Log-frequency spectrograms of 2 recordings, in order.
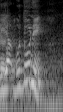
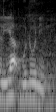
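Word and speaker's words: لِيَعْبُدُونِ: jinna wal insa illa liya'buduni. Jadi kalau yang bagus bacanya itu di situ ada nun yang menunjukkan kepada mutakalim. Ya. Liya'buduni meskipun pendek. Ya, kalau kalau bisa tuh bukan liya'budun saja tapi liya'buduni.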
